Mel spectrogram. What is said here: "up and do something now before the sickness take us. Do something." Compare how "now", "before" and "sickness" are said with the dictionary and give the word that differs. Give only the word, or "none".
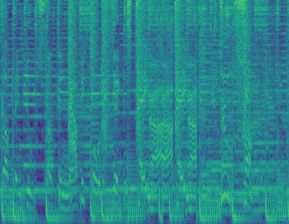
sickness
